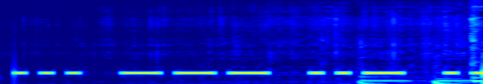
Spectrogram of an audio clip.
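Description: Morse code beeps on a single steady tone: three short beeps, then three long ones, then more short and long beeps. A low hum comes in under them near the end.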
